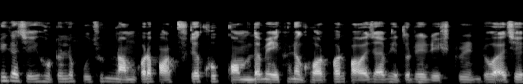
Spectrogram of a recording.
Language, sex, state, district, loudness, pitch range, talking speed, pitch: Bengali, male, West Bengal, Kolkata, -17 LUFS, 115-130 Hz, 150 wpm, 120 Hz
